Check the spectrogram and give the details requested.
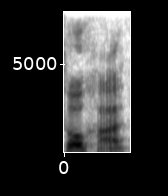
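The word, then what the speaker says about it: svāhā: So Geshe is saying the Swaha, pronounced Soha, is usually not in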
